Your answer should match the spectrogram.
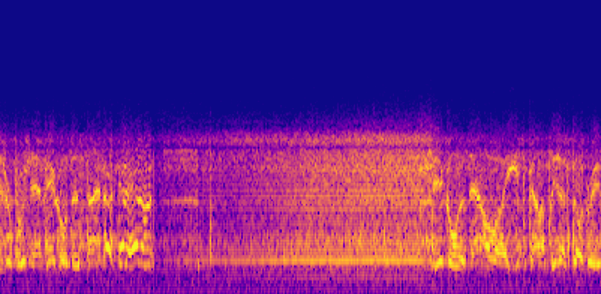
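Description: Recorded police two-way radio traffic: a thin, narrow-sounding voice breaks off about two seconds in. The open channel then gives a steady hiss with a low hum that slowly grows louder, and another radio voice comes back in for the last couple of seconds.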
